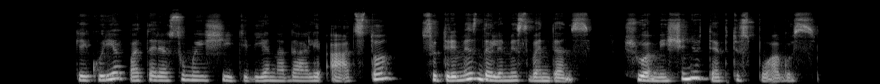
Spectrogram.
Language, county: Lithuanian, Kaunas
